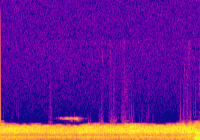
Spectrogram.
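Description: Steady, muffled hiss and murmur with a thin, radio-like sound and no clear words in it: the background noise of a low-quality sermon recording. A man's voice cuts in loudly at the very end.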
